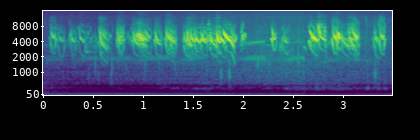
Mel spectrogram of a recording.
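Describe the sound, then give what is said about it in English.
Common waxbill song from a flock of tiny birds clinging to tall grass stalks: rapid, high-pitched chirping phrases run almost without a break, with bright repeated notes and short gaps between bursts. “there's a good chance that some of them are common waxbills, especially if you hear their song and it sounds like this.”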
